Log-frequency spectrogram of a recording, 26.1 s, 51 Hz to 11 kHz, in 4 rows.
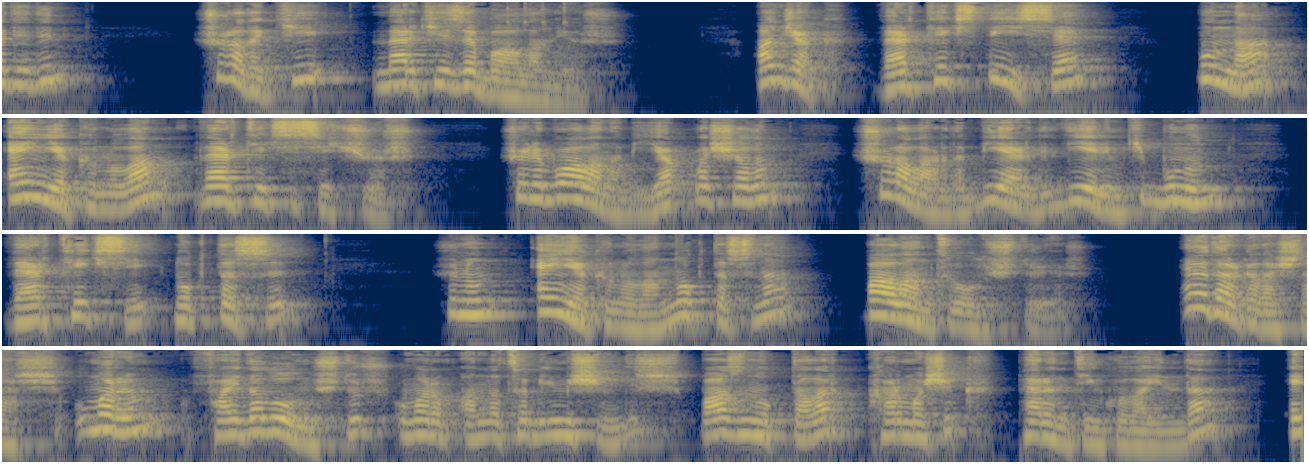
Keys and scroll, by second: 2.9 <, 10.0 <.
